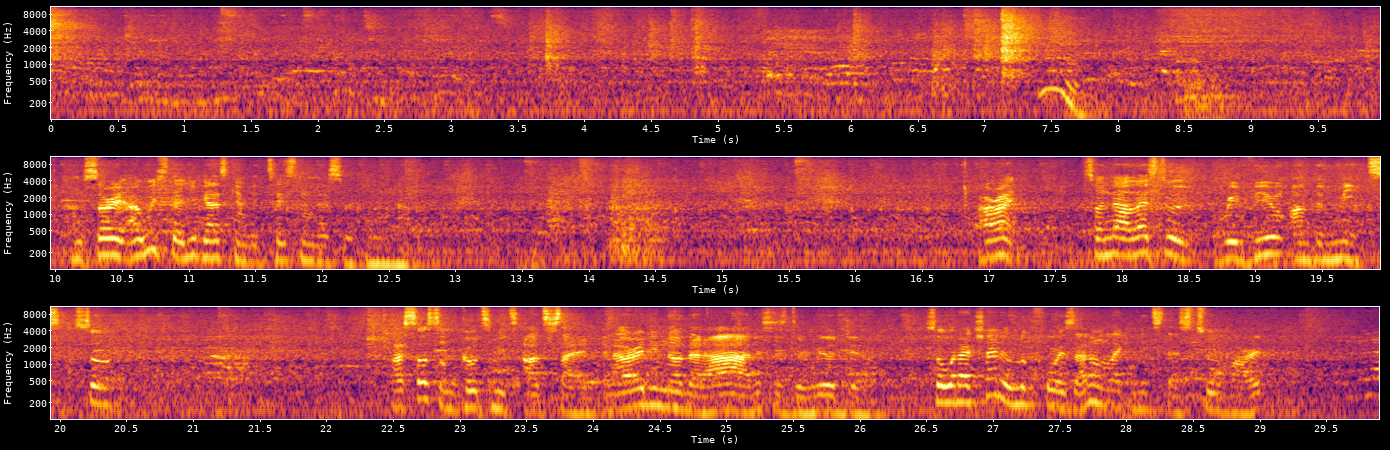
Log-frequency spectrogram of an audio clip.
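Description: Fingers squelch in soft food in a bowl.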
